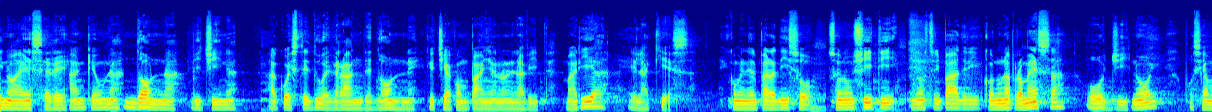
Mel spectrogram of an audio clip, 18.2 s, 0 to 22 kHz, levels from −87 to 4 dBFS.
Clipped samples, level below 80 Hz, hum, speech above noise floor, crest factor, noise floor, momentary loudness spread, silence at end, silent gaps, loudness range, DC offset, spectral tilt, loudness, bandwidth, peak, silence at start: under 0.1%; -60 dBFS; none; 31 dB; 20 dB; -59 dBFS; 11 LU; 0 s; none; 4 LU; under 0.1%; -5 dB/octave; -29 LUFS; 16 kHz; -8 dBFS; 0 s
